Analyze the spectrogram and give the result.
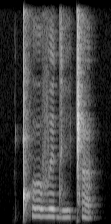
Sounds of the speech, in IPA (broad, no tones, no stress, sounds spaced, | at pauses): ǃʰ ʊ v e d e̤ ǁ ə̃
